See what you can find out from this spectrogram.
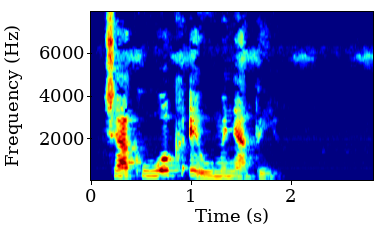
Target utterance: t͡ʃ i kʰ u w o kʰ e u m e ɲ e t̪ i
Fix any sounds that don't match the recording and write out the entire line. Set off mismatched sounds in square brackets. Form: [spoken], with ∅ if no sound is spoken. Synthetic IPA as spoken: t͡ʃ [a] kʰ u w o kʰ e u m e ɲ [a] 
